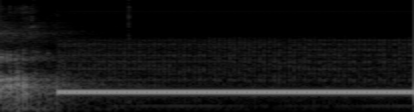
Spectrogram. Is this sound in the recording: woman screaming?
no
